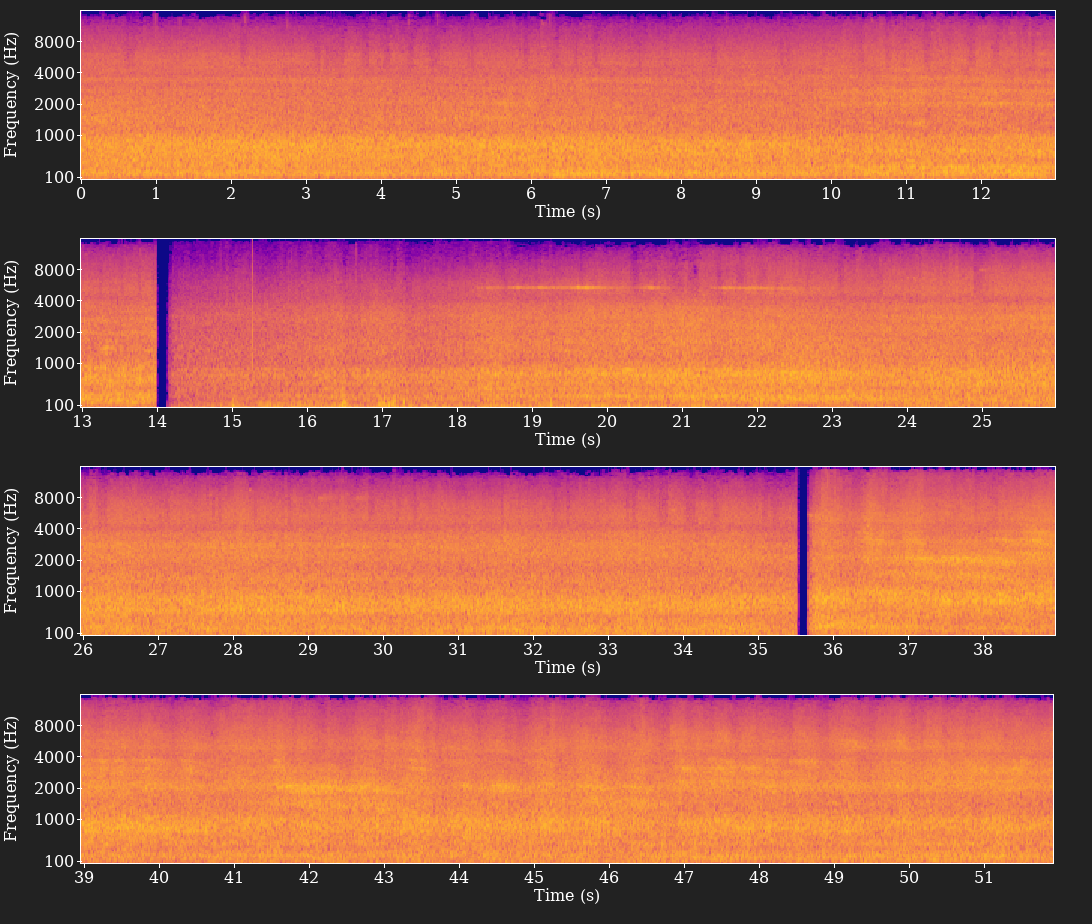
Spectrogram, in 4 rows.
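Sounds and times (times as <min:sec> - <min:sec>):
high wheel squeals: 0:18.2 - 0:22.7.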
